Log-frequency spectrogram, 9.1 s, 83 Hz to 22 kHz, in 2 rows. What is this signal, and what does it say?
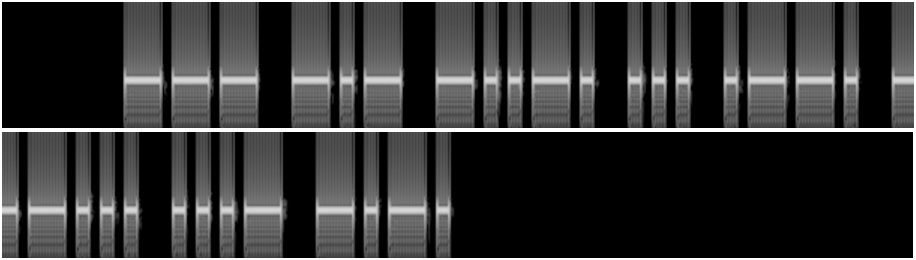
Morse code, heard as a keyed tone, about 20 wpm, 700 Hz. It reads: OK/SP7VC
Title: Difficult Call Signs 20wpm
